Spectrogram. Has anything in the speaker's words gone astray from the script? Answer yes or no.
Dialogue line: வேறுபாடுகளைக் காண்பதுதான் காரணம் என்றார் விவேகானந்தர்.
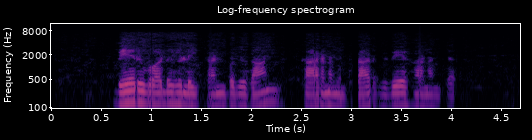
no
